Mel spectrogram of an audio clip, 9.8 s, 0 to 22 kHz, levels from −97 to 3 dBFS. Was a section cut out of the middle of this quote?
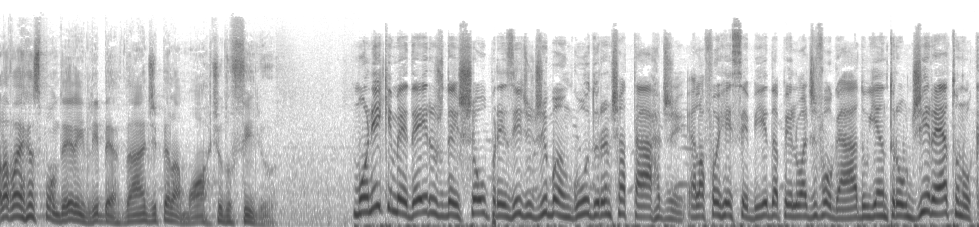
no; 0 cuts

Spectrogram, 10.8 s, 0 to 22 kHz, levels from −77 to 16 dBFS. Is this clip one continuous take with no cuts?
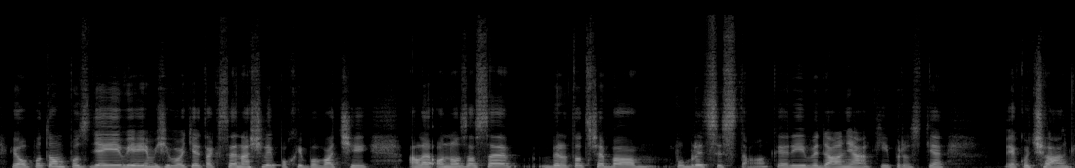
no; 1 cut; at 6.7 s

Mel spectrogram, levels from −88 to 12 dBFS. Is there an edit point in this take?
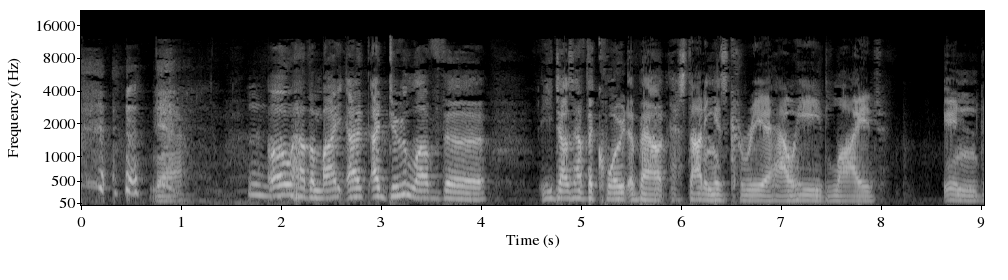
no; 0 cuts

